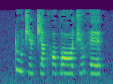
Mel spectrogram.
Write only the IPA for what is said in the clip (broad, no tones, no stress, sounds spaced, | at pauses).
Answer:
ʈ o t͡ʃ ɛ ɭ t͡ʃ a t̪ʰ ɒ d̪ ɒː t͡ʃ ɵ h ɛ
